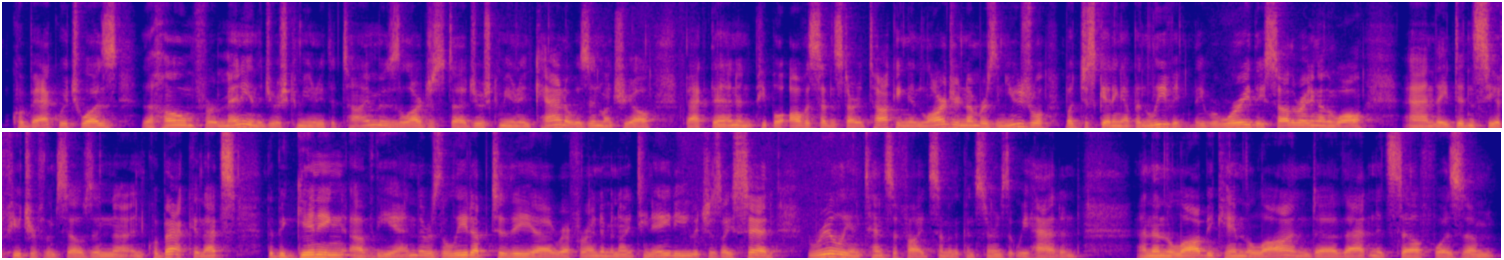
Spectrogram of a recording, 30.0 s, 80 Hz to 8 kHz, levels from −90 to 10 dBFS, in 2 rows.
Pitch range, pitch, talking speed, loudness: 115-130 Hz, 120 Hz, 230 wpm, -22 LUFS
